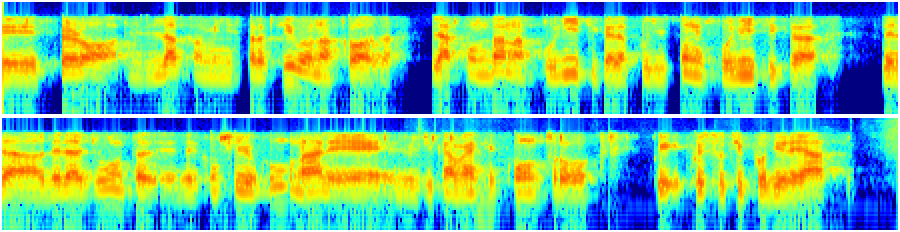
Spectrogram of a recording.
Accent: Chioggia, Veneto, Italy; Sì, sono di Chioggia

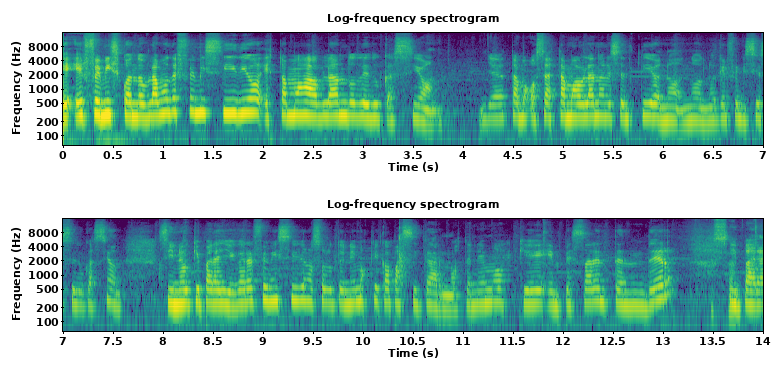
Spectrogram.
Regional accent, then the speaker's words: Chile; Entonces, oye, nosotros somos chilenos, po. O sea, tenemos una cultura.

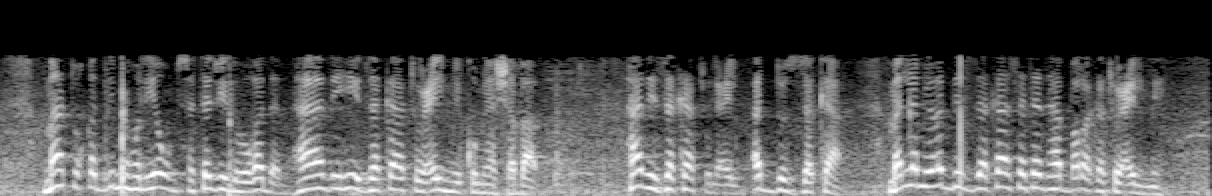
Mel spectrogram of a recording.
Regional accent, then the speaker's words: Saudi Arabia; هي الأطول كما يقولون في تاريخ التعليم عندنا في السعودية منذ سنوات طويلات

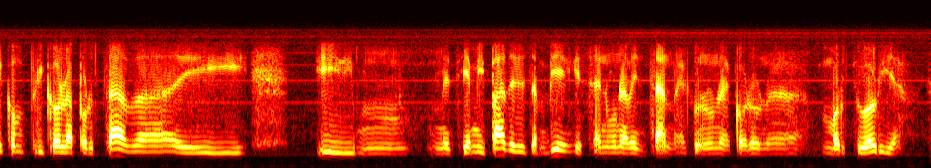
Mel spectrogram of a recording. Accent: Seville, Andalusia, Spain; yo soy andaluz, soy sevillano andaluz y rockero, en parte.

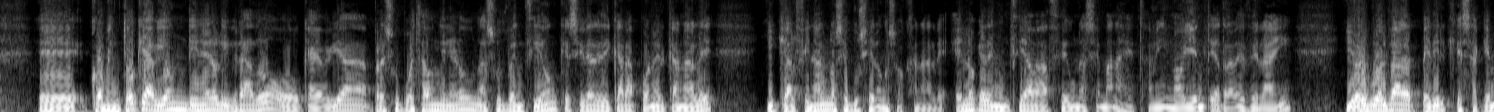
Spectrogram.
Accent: Spain; que en el fondo, bueno, pues también nos afecta a todos como somos españoles.

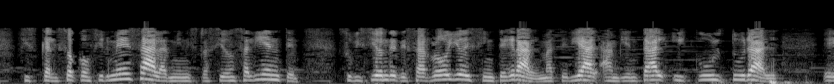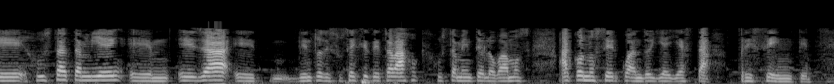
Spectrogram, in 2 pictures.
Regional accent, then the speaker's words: Ecuador; lo que queremos como seres humanos, lo que queremos como ecuatorianos

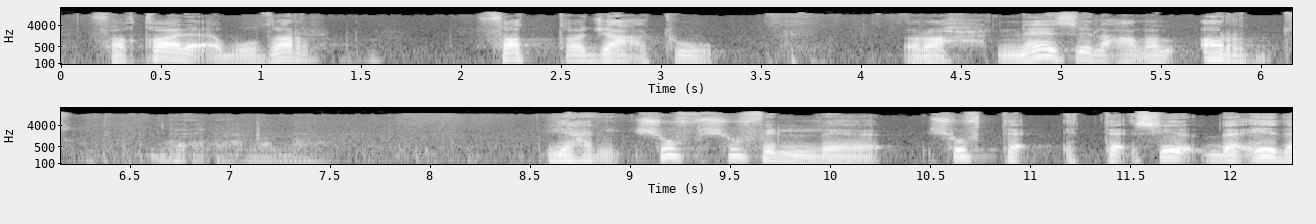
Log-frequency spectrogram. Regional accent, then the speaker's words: Egypt; كان عندنا في مصر من 50 سنة فقط كل عيلة لها شيخ تخالطه

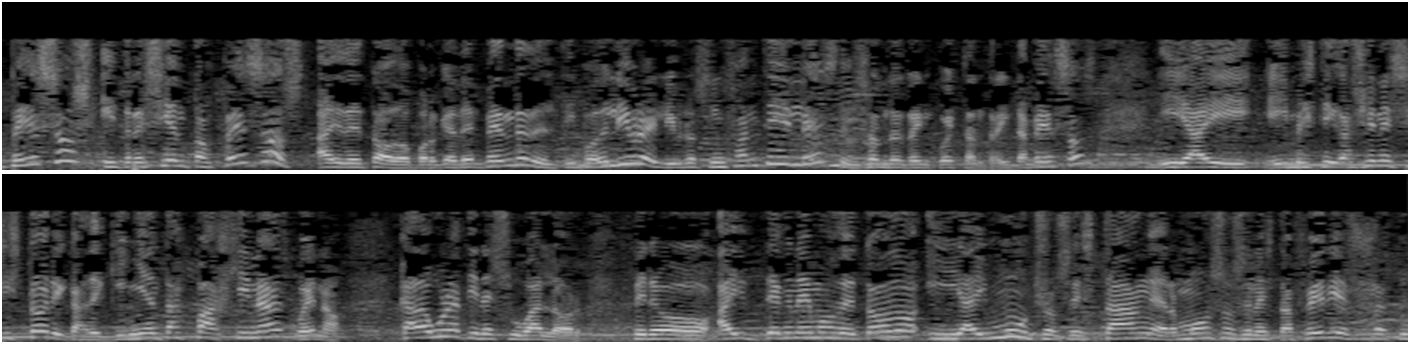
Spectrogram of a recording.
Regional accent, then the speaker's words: Trelew, Chubut, Argentina; Vengo de Trelew.

